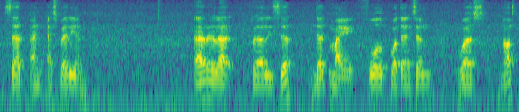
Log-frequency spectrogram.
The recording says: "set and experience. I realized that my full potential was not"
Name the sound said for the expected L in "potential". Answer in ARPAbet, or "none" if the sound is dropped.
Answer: N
